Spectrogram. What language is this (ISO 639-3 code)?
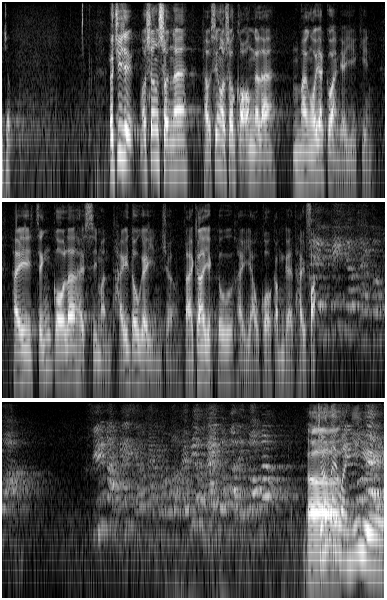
yue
